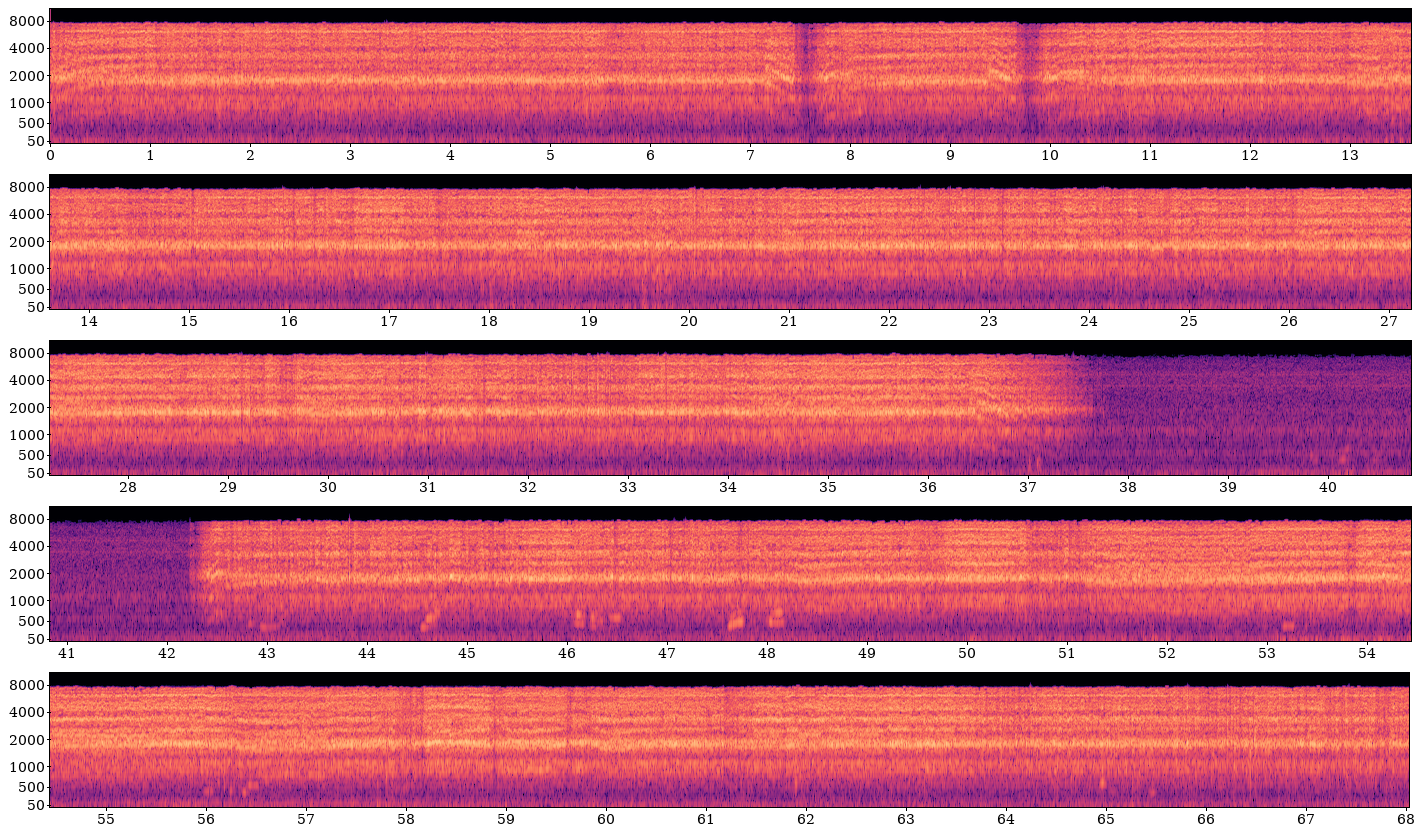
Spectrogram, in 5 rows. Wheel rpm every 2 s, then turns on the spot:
210, 230, 240, 170, 160, 200, 230, 240, 230, 230, 230, 230, 230, 230, 230, 230, 230, 220, 90, 0, 0, 150, 230, 230, 230, 230, 220, 220, 220, 240, 230, 230, 240, 230.
none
